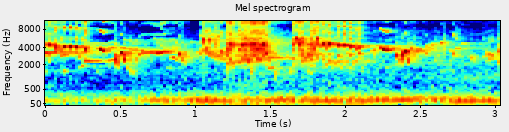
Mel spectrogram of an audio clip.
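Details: Oriental magpie-robin in fighting song used for mental training: dense bursts of harsh, scratchy high notes and squawks with brief whistles over steady background hiss and a low hum.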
